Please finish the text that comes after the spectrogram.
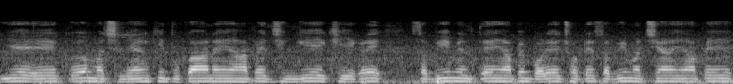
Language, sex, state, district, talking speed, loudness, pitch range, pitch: Hindi, male, Odisha, Khordha, 180 wpm, -17 LUFS, 135-140 Hz, 140 Hz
